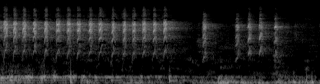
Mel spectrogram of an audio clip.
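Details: Tame, chatty Eurasian tree sparrow calling by day and night: a fast, even run of about fourteen high, sharp chirps, then a short pause and a second, looser burst, with soft low knocks underneath.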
